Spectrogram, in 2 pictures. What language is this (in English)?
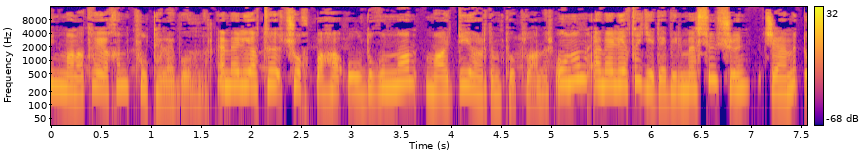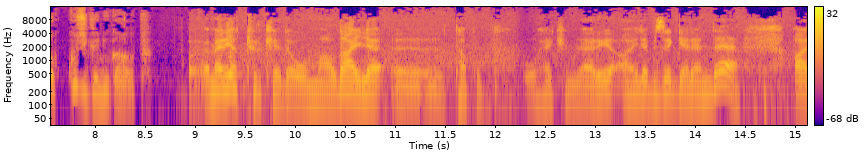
Turkish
